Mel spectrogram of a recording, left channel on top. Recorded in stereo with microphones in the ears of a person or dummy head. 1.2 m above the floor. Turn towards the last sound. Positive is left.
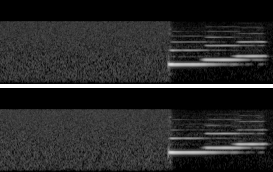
turn(degrees=20)  # may be behind; listen again after turning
